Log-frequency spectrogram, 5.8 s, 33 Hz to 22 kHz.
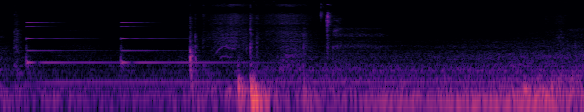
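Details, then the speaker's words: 2024 Mercedes Sprinter with random no-start; battery fine and starter recently replaced. Start button pressed with foot off the brake gives a couple of chimes and a dull clunk, then nothing; the starter never turns the engine. "Foot is not on the brake, and I'm going to hit the start button. It's basically the same thing. Off. Foot is not on the brake. Nothing."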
